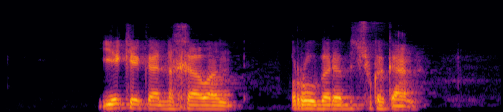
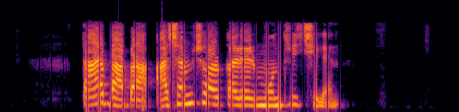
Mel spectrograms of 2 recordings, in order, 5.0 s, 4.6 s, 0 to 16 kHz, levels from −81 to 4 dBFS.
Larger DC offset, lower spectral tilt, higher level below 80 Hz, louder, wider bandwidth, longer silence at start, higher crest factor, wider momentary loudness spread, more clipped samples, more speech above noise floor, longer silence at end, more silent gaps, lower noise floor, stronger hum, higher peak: neither; first, -7 dB/octave vs -2 dB/octave; second, -58 dBFS vs -48 dBFS; second, -15 LUFS vs -11 LUFS; about the same, 7.8 kHz vs 8 kHz; first, 1.05 s vs 0.85 s; about the same, 16 dB vs 14 dB; about the same, 9 LU vs 9 LU; neither; first, 61 dB vs 49 dB; second, 0.8 s vs 1.2 s; neither; first, -75 dBFS vs -60 dBFS; neither; about the same, -2 dBFS vs 0 dBFS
